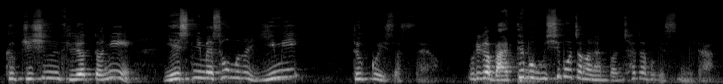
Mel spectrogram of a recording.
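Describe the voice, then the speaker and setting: A woman pastor giving a sermon in a church, telling the story with lively quoted voices. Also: sits high, brisk, husky. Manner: storytelling, acts out quoted voices with rising emphasis.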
